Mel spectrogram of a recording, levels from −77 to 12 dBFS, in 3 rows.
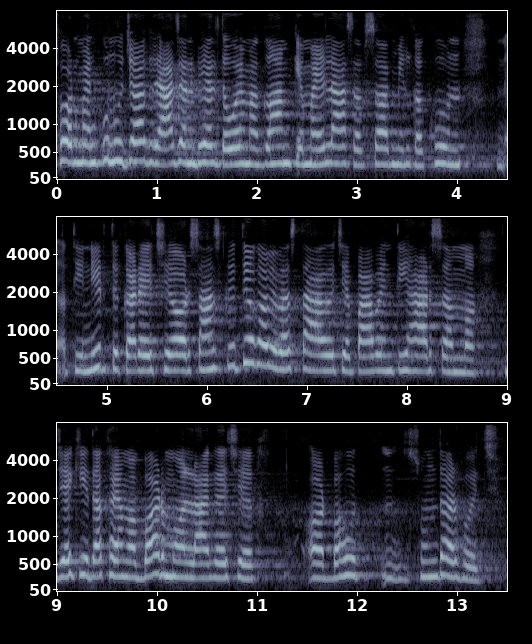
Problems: background sounds at intervals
